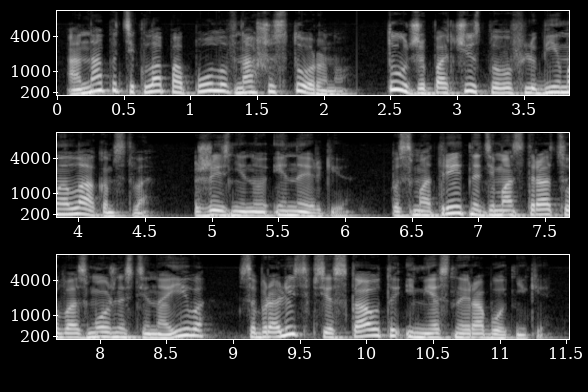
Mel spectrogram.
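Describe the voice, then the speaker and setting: A man reads a first-person fantasy story aloud, wry and steady. His voice is mellow and warm-toned, and the recording is dry and close. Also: a little high, a little fast, no echo. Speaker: audiobook narrator.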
